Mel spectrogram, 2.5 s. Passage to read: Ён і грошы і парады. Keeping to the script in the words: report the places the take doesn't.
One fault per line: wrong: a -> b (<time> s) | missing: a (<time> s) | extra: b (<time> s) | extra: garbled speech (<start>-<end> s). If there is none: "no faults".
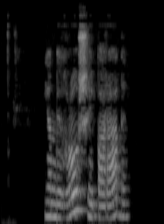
no faults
